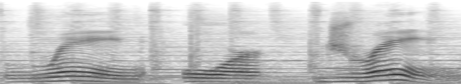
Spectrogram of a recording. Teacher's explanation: if we focus on the word rain we see an AI kind of like an A Y sound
